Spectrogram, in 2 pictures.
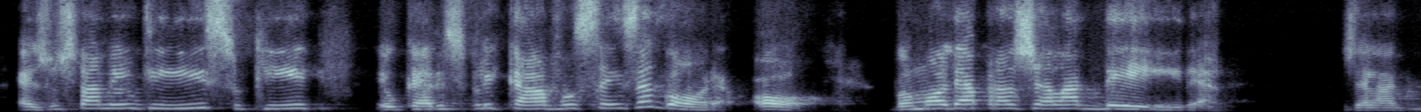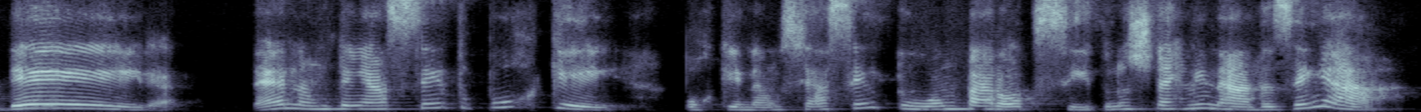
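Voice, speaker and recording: A woman's voice: a little high, animated, moderate pace. A woman teacher from Brazil giving a live online grammar lesson, asking questions and answering them herself. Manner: didactic, asks and answers her own questions.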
